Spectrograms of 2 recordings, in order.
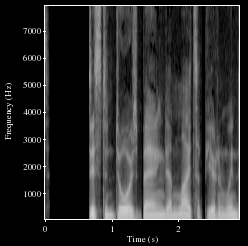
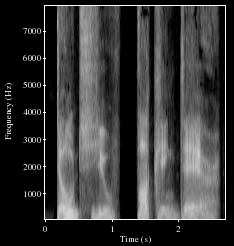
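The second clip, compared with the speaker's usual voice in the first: harsh, rough growl through the words; 6 semitones higher than usual. A narrator reads a man's line to the trio blocking his escape, growling. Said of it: "he growled".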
